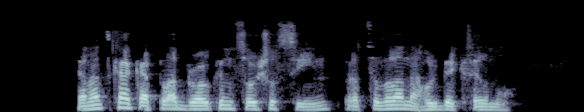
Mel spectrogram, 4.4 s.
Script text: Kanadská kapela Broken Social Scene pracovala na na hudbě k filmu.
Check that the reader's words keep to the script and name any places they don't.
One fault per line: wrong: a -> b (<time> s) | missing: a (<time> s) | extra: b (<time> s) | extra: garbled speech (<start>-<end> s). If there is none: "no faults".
missing: na (3.1 s)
